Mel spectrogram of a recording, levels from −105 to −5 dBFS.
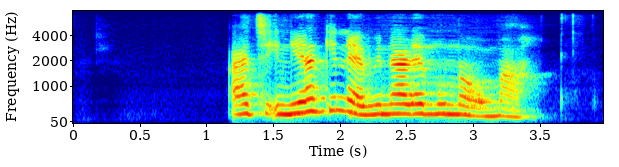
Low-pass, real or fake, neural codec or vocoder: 7.2 kHz; fake; codec, 16 kHz, 0.8 kbps, ZipCodec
